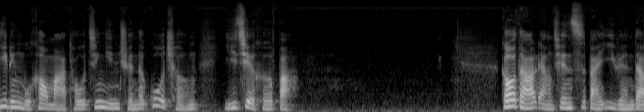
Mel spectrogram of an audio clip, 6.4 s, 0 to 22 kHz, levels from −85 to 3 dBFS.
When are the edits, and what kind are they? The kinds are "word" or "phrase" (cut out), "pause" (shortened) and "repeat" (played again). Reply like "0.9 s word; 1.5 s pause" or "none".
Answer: none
